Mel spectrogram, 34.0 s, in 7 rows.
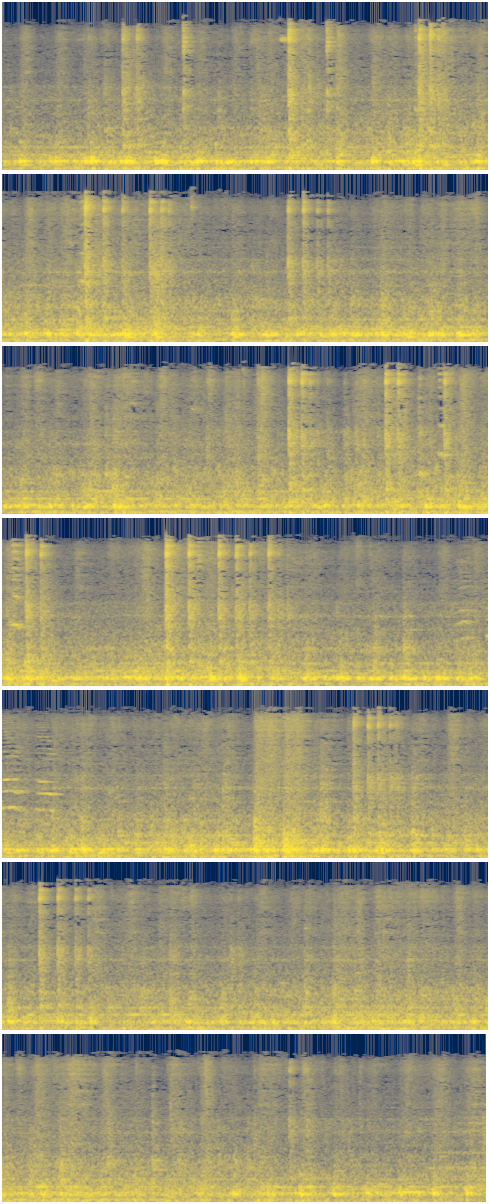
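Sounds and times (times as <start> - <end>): train wheels rumbling: 0.0 - 34.0
wheels clacking and rattling: 0.0 - 34.0.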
